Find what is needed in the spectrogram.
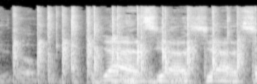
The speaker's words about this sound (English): Yes, let's clap it up. Big.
